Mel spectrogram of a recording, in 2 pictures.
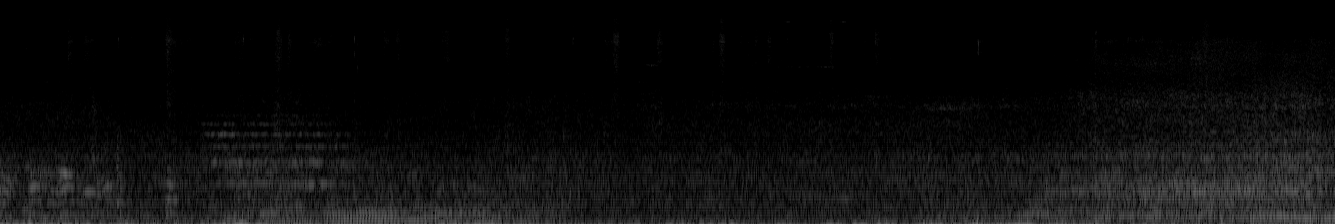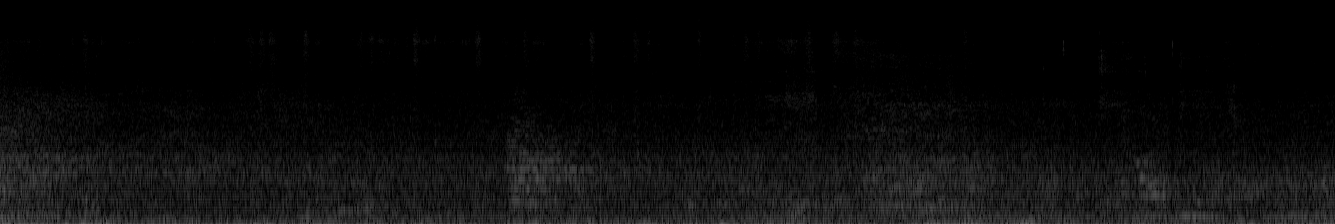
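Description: Footsteps tap on a wet pavement.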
